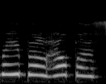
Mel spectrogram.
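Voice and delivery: yelling out loud.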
